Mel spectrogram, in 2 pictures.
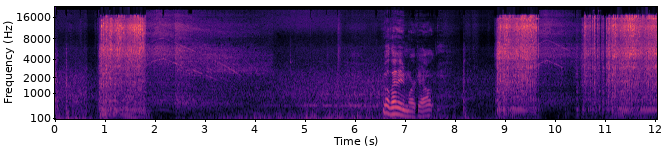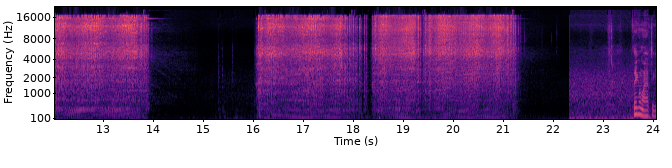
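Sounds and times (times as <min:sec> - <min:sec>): power tool hammering buzz: 0:00.8 - 0:04.4, 0:08.8 - 0:14.1, 0:16.0 - 0:21.4.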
